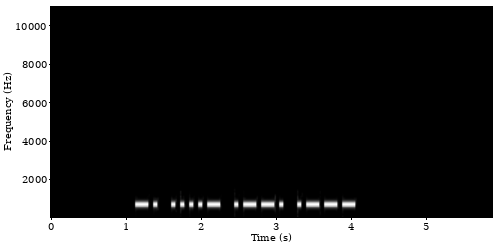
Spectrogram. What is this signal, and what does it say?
Morse code, heard as a keyed tone, about 20 wpm, 700 Hz. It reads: N4PJ
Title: Call Signs Repeated 3x - 20wpm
